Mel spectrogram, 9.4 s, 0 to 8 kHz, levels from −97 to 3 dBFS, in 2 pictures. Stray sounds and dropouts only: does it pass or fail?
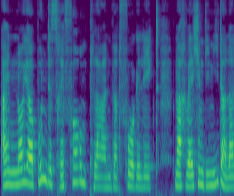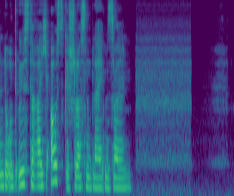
pass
